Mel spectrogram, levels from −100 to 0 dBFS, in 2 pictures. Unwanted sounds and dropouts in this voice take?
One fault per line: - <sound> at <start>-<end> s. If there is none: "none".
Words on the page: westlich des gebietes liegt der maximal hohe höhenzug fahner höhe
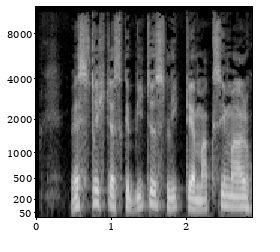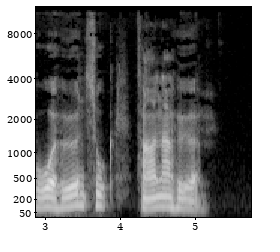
none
